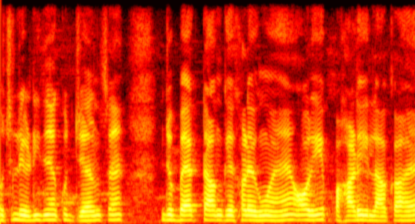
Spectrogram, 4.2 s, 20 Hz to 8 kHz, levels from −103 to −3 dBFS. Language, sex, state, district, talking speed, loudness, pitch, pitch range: Hindi, female, Punjab, Fazilka, 260 wpm, -18 LUFS, 175 Hz, 165-185 Hz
